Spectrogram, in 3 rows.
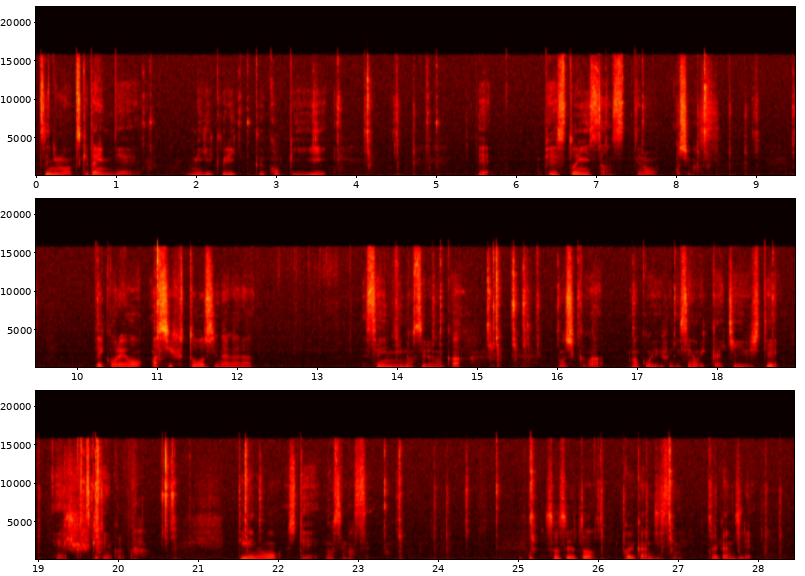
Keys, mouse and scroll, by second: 1.5 right click, 2.6 right click, 3.6 click, 4.3 ctrl+scroll up 2, 4.6 middle drag, 5.0 right click, 7.2 click, 8.1 middle drag, 8.8 ctrl+middle click, 9.5 click, 11.7-13.7 shift+drag, 14.5 click, 15.5 ctrl+shift+v, 16.1 drag, 17.0-17.5 drag, 18.2-18.7 drag, 19.1 middle drag, 19.6 click, 20.7 ctrl+shift+v, 21.8-23.4 shift+drag, 24.1 middle click, 24.4 click, 25.4-26.1 ctrl+scroll down 5, 26.1-26.4 middle drag, 26.7 middle drag, 27.1 ctrl+scroll down 1, 27.5 middle drag, 28.1 middle click.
